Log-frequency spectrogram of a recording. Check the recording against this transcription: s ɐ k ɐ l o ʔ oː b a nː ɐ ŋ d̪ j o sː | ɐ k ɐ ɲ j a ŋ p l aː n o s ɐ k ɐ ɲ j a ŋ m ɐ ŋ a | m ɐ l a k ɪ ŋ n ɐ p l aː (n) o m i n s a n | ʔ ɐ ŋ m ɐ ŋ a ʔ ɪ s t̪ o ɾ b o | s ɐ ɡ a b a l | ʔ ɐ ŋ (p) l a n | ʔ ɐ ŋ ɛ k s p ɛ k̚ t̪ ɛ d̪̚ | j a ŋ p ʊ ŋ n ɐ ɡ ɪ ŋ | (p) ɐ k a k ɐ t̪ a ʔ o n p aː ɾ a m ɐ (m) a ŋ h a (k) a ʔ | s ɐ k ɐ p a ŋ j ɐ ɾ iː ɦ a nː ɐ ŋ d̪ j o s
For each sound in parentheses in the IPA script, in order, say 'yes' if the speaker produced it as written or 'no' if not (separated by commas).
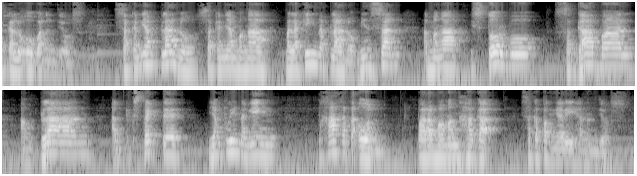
yes, yes, yes, yes, yes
